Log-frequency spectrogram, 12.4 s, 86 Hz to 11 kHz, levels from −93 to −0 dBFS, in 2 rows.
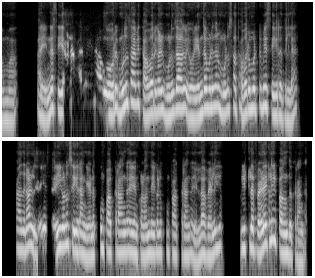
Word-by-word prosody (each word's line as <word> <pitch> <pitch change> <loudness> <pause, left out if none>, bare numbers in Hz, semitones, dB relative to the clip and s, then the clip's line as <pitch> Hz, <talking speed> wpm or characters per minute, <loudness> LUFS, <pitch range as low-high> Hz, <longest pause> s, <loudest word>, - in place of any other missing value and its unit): ஆமா. 155 0 -5 0.5
அ - - -2
என்ன 190 +8 +2
செய்யா. 210 -1 +2
ஆனா - - -1 0.5
அவங்க 245 -3 0
என்ன 200 - +5
ஒரு 250 - +3
முழுசாவே 285 +4 +2
தவறுகள், 205 +5 +2
முழுதாகவே 235 +5 +3
ஒரு 165 - +1
எந்த 205 +6 +3
மனிதனும் 250 -2 +2
முழுசா 230 +4 -1
தவறு 205 +5 +2
மட்டுமே 250 +2 +1
செய்றதில்ல. 180 -5 -2 0.8
அதனால 235 +3 +2
நெறைய - - -1
சரிகளும் 260 - +2
செய்றாங்க. 205 -4 +2
எனக்கும் 185 +6 -4
பாக்கறாங்க, 205 0 -1
என் 185 -3 -2
குழந்தைகளுக்கும் 195 +2 -3
பாக்கறாங்க. 180 0 -5
எல்லா 190 +6 0
வேலையும். 225 +7 -2 0.4
வீட்ல 235 +1 +1
வேலைகளையும் 270 +7 +4
பகிர்ந்துக்கிறாங்க. 180 -8 -1
205 Hz, 155 wpm, -20 LUFS, 185-245 Hz, 0.8 s, என்ன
